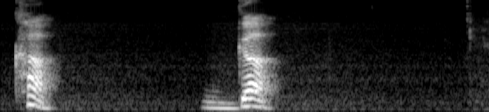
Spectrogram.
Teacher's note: In other words, the back part of the tongue is raised and the back part touches the soft palate and there is a release. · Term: back sounds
